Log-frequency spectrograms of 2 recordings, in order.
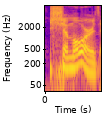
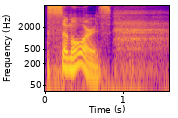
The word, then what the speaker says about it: s'mores: No, I was just gonna ask I didn't know if I didn't know if you were like it also isn't pronounced shamores. It's pronounced samores.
